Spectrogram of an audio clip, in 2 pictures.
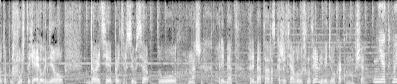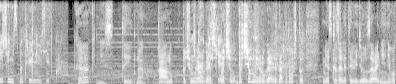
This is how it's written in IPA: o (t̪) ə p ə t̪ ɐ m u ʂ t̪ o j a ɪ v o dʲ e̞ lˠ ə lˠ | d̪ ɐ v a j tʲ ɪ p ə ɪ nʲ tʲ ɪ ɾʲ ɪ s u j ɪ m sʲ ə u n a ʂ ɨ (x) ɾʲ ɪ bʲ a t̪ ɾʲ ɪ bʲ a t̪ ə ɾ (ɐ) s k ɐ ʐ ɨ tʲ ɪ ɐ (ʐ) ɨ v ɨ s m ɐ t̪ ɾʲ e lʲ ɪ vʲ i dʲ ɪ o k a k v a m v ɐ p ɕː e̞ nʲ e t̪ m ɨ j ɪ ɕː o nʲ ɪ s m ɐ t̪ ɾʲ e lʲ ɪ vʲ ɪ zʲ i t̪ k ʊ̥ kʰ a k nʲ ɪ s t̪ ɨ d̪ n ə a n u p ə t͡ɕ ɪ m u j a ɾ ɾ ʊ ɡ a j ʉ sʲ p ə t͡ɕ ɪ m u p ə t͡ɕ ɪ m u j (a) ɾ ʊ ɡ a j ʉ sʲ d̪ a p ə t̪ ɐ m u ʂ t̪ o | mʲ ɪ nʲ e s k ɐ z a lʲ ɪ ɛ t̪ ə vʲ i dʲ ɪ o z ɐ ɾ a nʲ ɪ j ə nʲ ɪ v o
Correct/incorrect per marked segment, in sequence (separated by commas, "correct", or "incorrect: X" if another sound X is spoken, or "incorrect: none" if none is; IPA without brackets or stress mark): correct, correct, incorrect: ə, incorrect: v, correct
